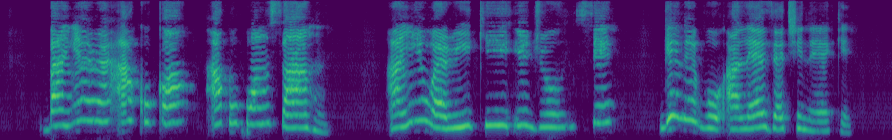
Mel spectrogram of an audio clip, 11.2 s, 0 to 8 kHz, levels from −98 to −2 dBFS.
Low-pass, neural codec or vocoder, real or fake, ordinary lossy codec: none; codec, 16 kHz, 4 kbps, FreqCodec, smaller model; fake; none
